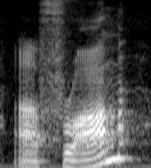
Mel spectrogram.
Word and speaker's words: Fromm: And then we also use Fromm, which is spelled F-R-O-M-M.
